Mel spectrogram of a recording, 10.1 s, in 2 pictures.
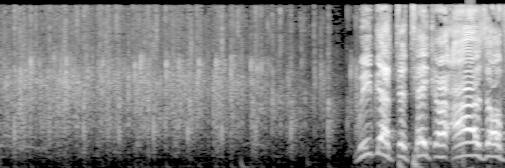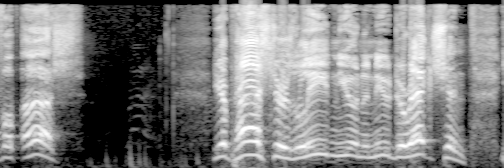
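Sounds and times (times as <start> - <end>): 
audience clapping: 0.0 - 4.1
speech: 3.6 - 5.8, 7.2 - 10.0.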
